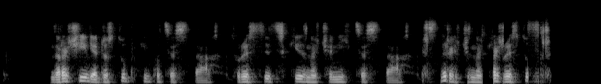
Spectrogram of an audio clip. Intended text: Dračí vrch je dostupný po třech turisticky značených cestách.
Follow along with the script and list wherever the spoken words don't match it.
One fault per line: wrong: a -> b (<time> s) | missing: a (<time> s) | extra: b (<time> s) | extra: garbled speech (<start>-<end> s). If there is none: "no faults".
missing: vrch (0.9 s)
wrong: třech -> cestách (1.6 s)
extra: garbled speech (4.2-5.5 s)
